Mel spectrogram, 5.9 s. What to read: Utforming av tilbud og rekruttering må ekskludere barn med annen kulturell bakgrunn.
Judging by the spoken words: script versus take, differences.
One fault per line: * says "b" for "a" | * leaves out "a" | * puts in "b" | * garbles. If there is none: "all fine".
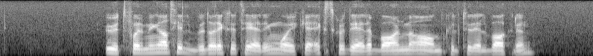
* puts in "ikke"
